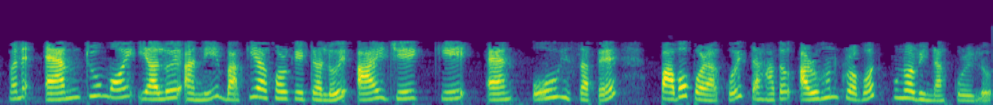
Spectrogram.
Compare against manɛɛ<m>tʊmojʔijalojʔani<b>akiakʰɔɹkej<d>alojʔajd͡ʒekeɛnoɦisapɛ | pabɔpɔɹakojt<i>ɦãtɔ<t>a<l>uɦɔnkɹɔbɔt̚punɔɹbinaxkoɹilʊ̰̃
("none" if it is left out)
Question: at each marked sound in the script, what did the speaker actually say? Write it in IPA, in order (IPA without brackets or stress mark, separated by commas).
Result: m, b, t, a, k, ɹ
